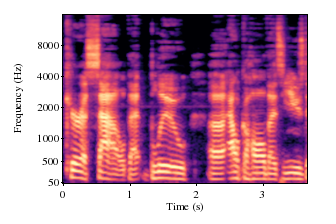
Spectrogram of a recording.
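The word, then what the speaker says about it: Curaçao: Yeah, it looks like curacao, but it's curacao. Right, which is, yeah, because it's got like French characters in the name, which make pronunciation weird.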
